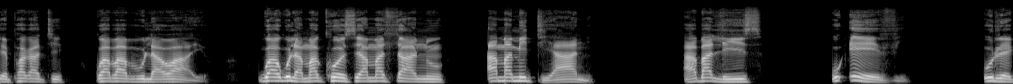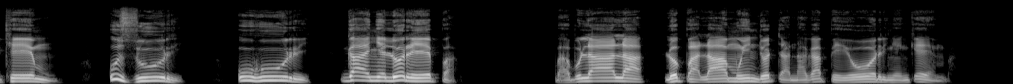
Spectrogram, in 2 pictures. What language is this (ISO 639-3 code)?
nde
